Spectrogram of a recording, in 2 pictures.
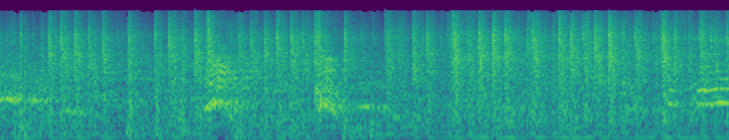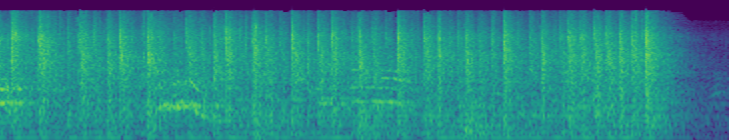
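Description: Samoan dance music: fast, dense drumming, with high voices calling out in short whoops that glide up and down several times above it. The sound cuts off suddenly at the end.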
